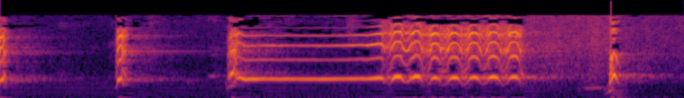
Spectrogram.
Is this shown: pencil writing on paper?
no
